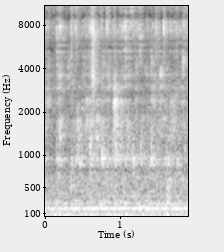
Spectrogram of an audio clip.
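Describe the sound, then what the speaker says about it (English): Leftover water from cooked ramen noodles poured into a sink makes a steady, continuous splashing stream, faint and unbroken, with no talking. "You just want to gently pour it in the sink"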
